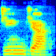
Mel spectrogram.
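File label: "ginger", Nigerian Pidgin, female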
